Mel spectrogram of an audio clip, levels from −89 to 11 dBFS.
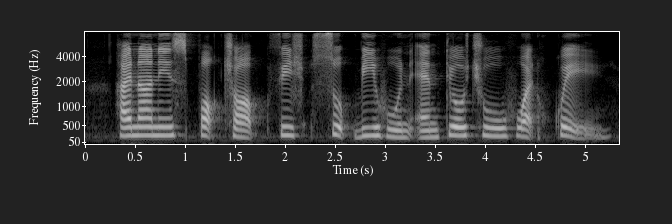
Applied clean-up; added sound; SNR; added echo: none; none; none; none.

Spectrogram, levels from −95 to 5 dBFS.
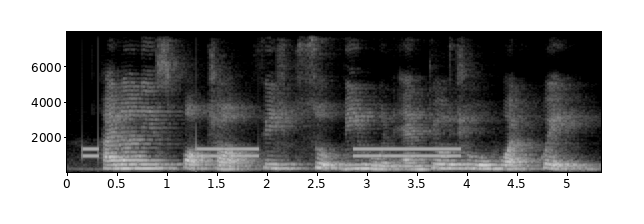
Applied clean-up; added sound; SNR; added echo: none; Telephone; 7 dB; reverberation time 1.2 s.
